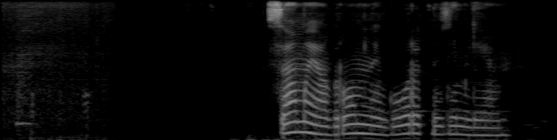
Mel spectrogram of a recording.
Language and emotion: Russian, neutral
